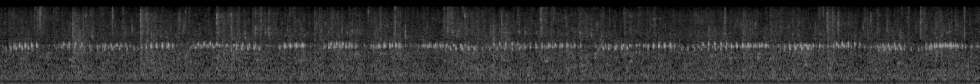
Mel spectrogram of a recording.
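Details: A frog in a rainy forest gives a steady run of brief pulsed trills, each burst rattling and slightly rising, repeated roughly twice a second with hardly a pause, while constant rain patters in the background.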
